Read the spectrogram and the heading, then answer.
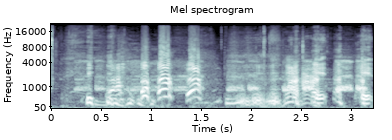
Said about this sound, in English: It sounds like a frog. It looks like a frog. And then it probably is a frog. And it's got a little tongue hanging out.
